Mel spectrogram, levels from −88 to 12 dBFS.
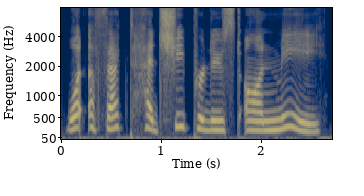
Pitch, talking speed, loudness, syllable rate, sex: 235 Hz, 155 wpm, -17 LUFS, 4.0 syllables/s, female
